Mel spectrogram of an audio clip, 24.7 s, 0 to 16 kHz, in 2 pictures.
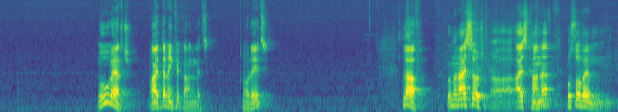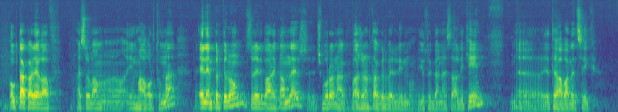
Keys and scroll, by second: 8.0 space.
